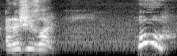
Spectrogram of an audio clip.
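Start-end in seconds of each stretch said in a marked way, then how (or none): 1.4-1.7 high, puffed exclamation; exaggerated sigh of relief; mock relieved whew. Voicing the princess after the kiss, mock relief.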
